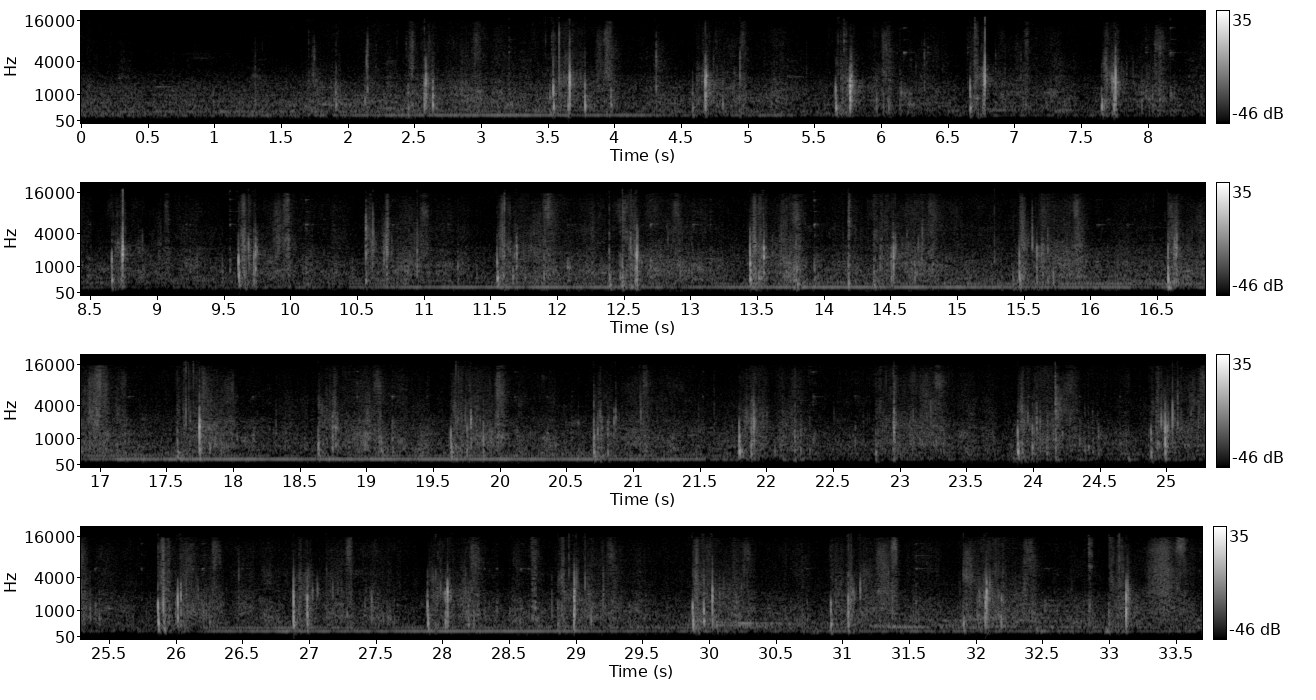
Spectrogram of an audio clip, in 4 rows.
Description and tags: Recording of footsteps of a male walking on a tile floor wearing hard rubber slippers. Some background noise.
recording path: sanken cs2 - Zoomf8
slippers, inside, shoes, floor, footsteps, Steps, tiles, tile, walk, walking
